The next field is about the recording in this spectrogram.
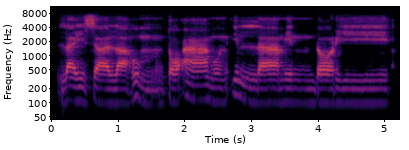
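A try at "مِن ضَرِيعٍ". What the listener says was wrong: Jadi dia tidak kena kepada nun, tidak kena kepada nun. Di kayang, lidahnya sedikit digantung. Min dhari. Bukan min ya, tapi min dhari.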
